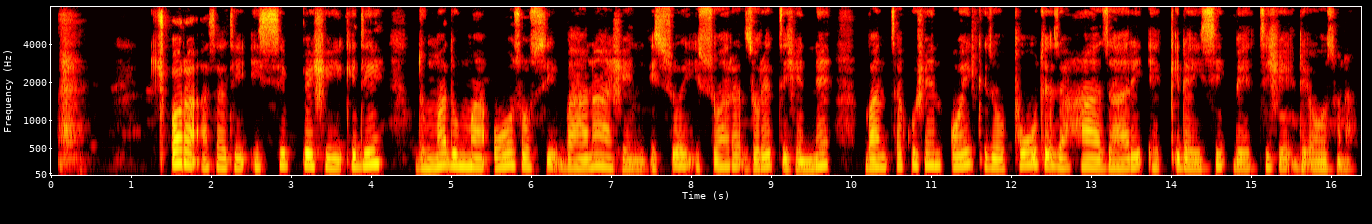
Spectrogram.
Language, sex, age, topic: Gamo, male, 18-24, agriculture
